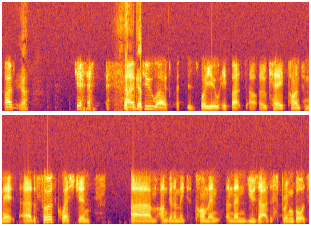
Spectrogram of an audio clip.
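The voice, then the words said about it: Texas accent. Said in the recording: “That's great Texas accent.”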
